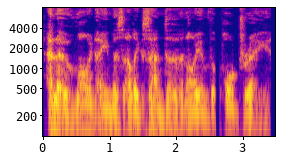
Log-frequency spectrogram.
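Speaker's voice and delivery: deep trailer voice with English accent; Alexander the Padre. Shown as a demonstration. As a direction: introduce yourself in a deep, grave English accent. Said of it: "So it's like I combine the two".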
